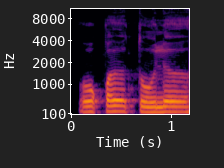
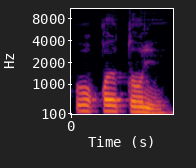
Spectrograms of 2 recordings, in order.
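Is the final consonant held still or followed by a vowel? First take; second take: vowel added; held still. First: The silent consonant is moved with a vowel. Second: The silent consonant is held firmly without vowel. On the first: The speaker calls it wrong. "साकिना हरूफ को पढ़ते वक्त हिला देते हैं" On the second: The speaker calls it right. "पूरी मज़बूती और जमाव के साथ मखरज से इसको अदा करना है"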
